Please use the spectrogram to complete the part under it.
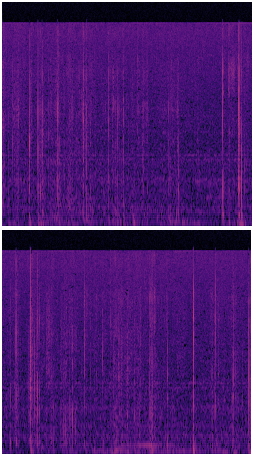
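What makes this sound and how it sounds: An iridescent, studded holographic plastic pouch is held up and scratched with long nails across its textured surface. The result is a quiet, low rustling scrape broken by many sharp, bright clicks as the nails catch on the studs.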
